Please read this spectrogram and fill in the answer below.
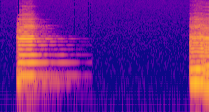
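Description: MuseScore's synthesized viola sound playing a single note that starts abruptly and fades away within about a second. Near the end, score playback begins: a quick run of viola notes at shifting pitches.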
